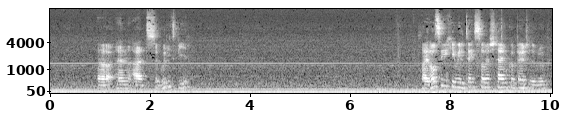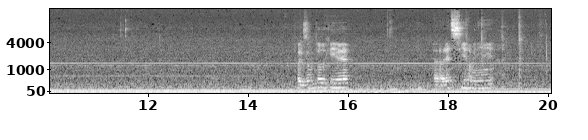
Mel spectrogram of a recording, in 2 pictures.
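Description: A young man talks casually into a nearby microphone, in short bursts.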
